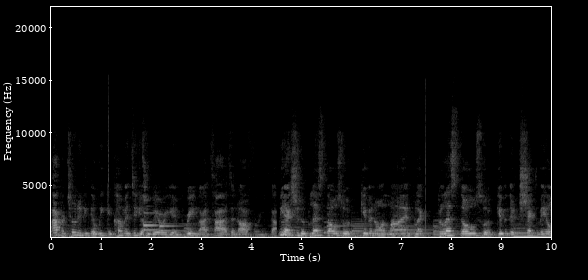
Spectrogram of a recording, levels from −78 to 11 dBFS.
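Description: Electrical switching spikes at 1.15 s and 7.49 s are each a sharp snap lasting only a millisecond or two, sitting on top of the sound rather than replacing it. They are likely caused by a nearby switch, motor or static discharge arcing briefly, with the audio line picking up that burst of interference as a tight, bright click. Damaged data in a compressed stream shows up three times, from 1.81 to 1.86 s, from 4.46 to 4.52 s and from 9.66 to 9.72 s, each lasting around 45 to 60 ms. Each is a short chirp or squawky blip where the decoder has hit corrupted frames, lost its sync and searched ahead for the next valid frame header, producing garbled output before the sound picks up again. Audio missing between chunks occurs at 3.51 s and 6.94 s, where around 20 ms of sound drops out and the two sides are butted together with no silence, giving a small skip and jolt in continuity. The repetition fits a recorder or processor handling the audio in roughly 4-second blocks, with the likely cause being a short piece lost each time one block is closed and the next opened.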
